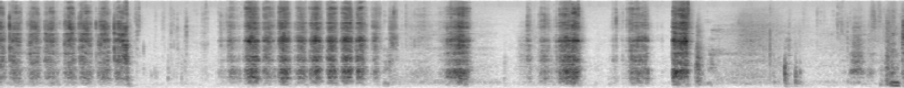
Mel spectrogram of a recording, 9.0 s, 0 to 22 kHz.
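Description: Small rust-covered steel pin on a 1960s Marples pin marking gauge being rubbed with abrasive, a steady back-and-forth rasping scrape in bursts with short pauses, close and fairly loud, no talk.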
